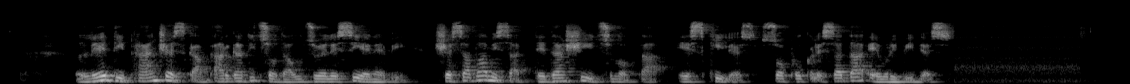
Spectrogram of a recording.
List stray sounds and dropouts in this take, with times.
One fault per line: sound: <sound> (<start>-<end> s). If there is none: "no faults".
no faults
